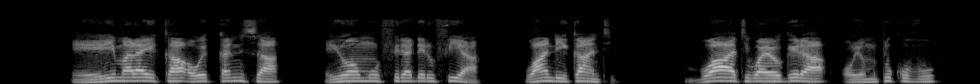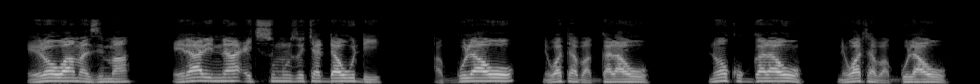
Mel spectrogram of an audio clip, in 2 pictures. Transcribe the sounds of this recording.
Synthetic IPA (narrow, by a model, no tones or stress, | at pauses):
eɾimalajikaowe̞kːanisa | ejo̞ːmufiɾade̞ɾufija | waːndikaːntʰi̥ | bwaːtiβwajo̞ɡe̞ɾa | ojo̞mutukuvu | e̞ɾo̞ːwaːmazima | e̞ɾaːlinae̞ci̥sumuluzo̞cadːawudi | a̰ɡːulawo̞ | ne̞wataβa̰ɡːalawo̞ | no̞ːkuɡːalawo̞ | ne̞wataβa̰ɡːulawo̞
